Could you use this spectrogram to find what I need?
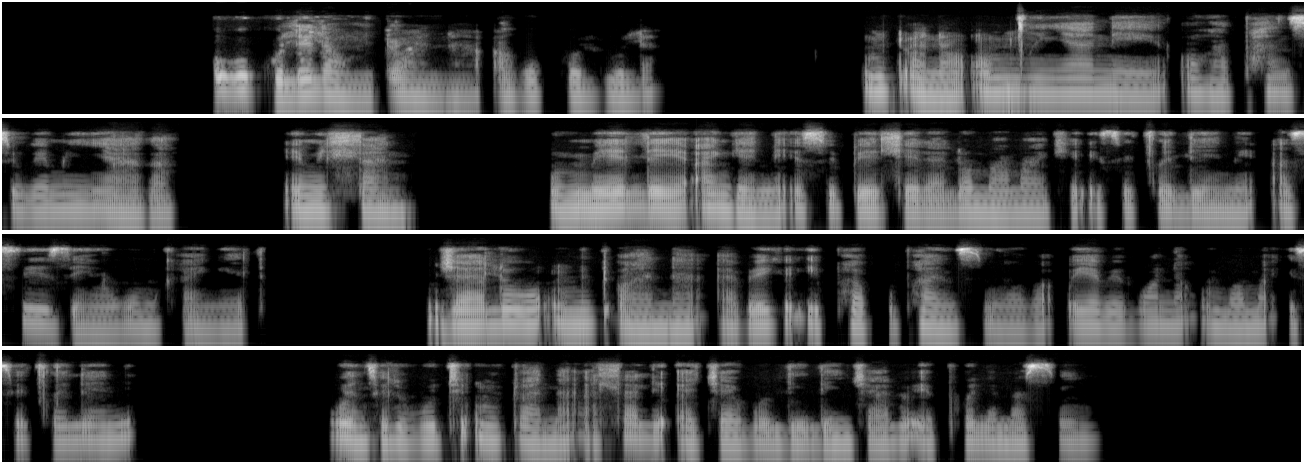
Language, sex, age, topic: North Ndebele, female, 25-35, health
